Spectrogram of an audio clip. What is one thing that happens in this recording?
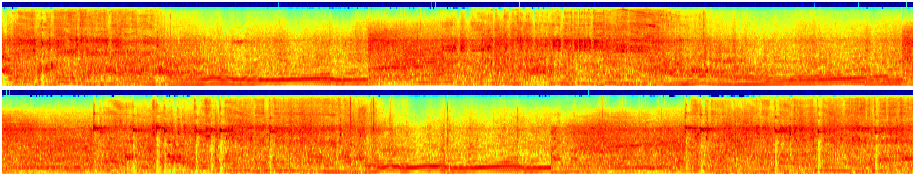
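Rally car engines roar and rev hard, rising and falling in pitch.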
